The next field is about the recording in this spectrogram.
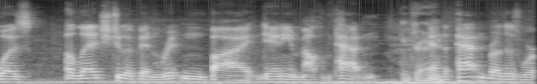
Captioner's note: clears throat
